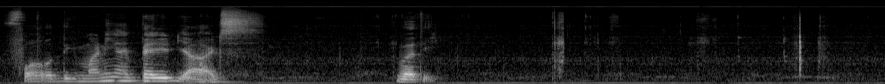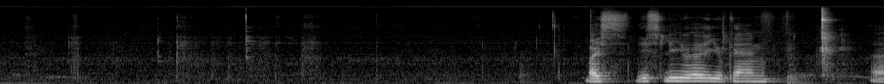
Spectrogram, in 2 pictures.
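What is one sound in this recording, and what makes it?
Plastic parts click and rattle as a tripod is handled.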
